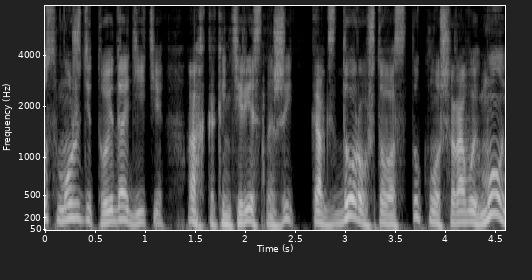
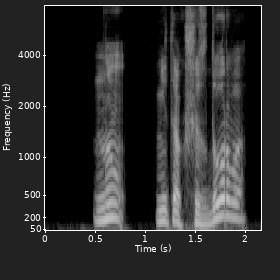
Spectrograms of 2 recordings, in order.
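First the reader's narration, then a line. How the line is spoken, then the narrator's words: Scoffing grunt. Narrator (Russian): хмыкнул Влад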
